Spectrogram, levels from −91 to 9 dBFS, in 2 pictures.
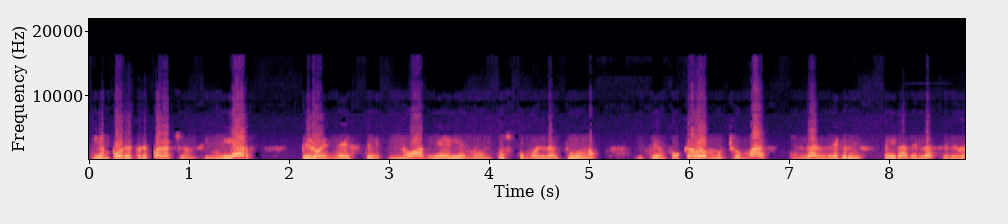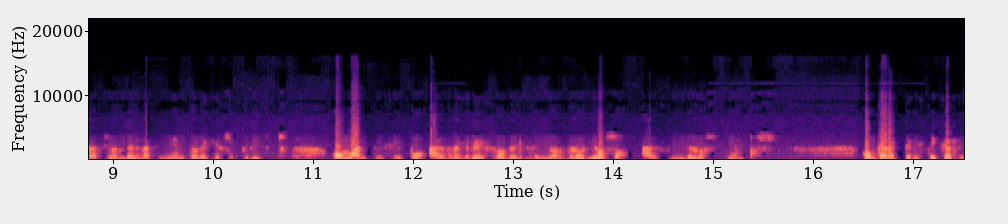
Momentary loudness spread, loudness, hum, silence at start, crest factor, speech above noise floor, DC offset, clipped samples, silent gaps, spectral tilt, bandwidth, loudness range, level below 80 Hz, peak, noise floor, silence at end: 15 LU; -16 LUFS; none; 0.05 s; 14 dB; 20 dB; under 0.1%; under 0.1%; none; -5.5 dB/octave; 12 kHz; 5 LU; -54 dBFS; -2 dBFS; -35 dBFS; 0 s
